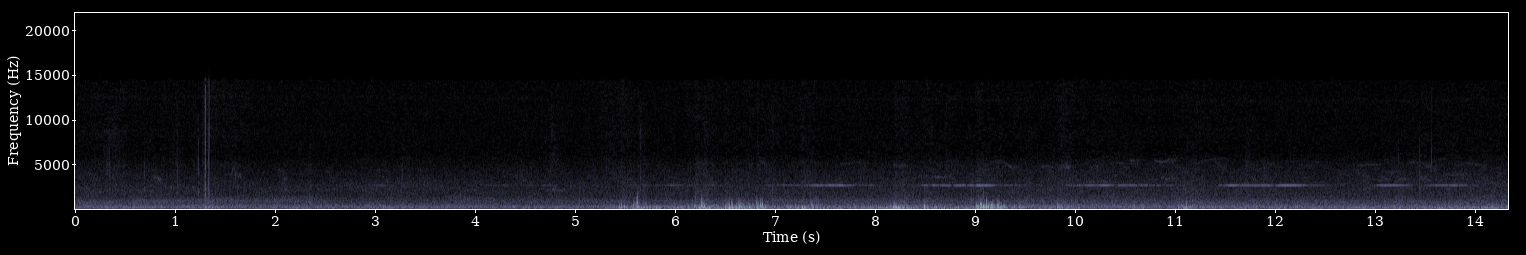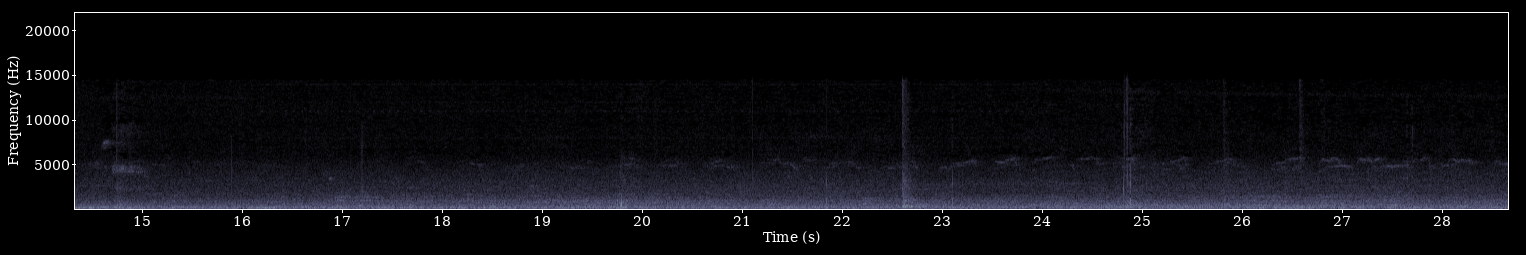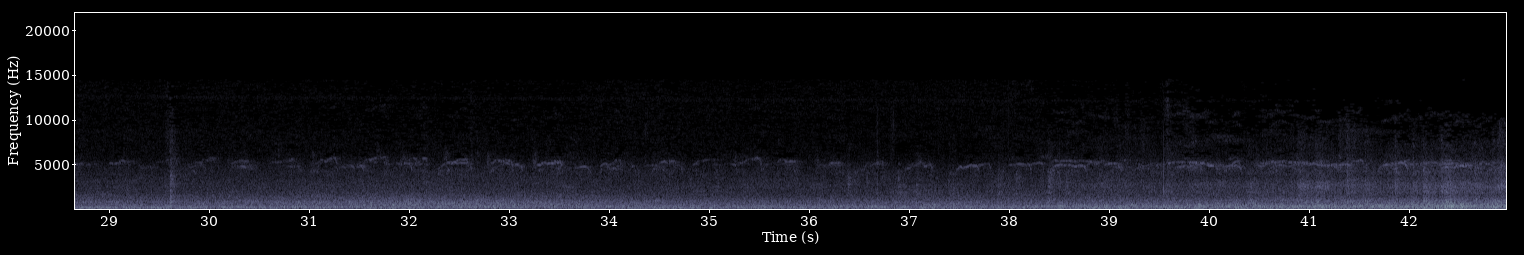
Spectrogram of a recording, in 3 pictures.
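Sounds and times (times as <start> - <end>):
small birds chirping: 0.0 - 3.6, 4.3 - 42.8
city noise: 0.0 - 42.9.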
